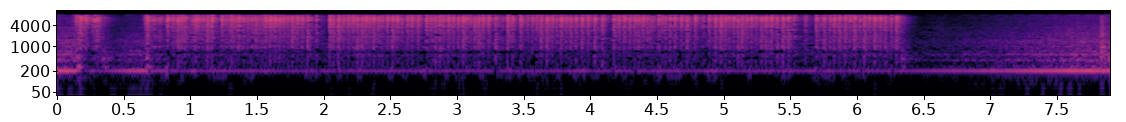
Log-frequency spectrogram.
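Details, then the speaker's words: Hobart Handler 210 MIG welder tack-welding horseshoes (not mild steel): harsh crackling arc in choppy bursts with short breaks over steady hum, sputtery because shielding gas line wasn't purged; welds not porous, heat slightly high. "It's kind of sputtery. I didn't purge. Forgot to do that."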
